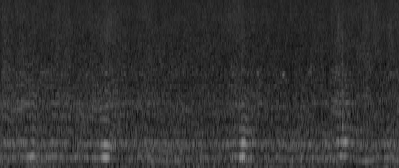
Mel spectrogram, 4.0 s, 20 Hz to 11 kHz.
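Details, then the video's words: Honey bee colony living in an old trash can, a steady low droning hum with harmonic bands, swelling briefly as individual bees pass close about four times. "10 minutes with the trash can bees"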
